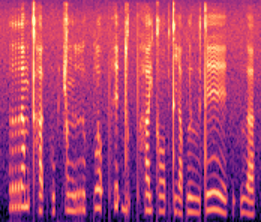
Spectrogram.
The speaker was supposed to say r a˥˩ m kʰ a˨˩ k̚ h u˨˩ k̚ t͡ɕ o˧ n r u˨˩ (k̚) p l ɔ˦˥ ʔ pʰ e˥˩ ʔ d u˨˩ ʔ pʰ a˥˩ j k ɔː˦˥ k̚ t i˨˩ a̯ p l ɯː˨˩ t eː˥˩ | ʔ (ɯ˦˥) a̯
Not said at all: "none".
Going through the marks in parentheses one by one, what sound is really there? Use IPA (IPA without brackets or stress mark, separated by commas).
k̚, ɯ˨˩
